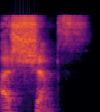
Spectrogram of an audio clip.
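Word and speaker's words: الشمس: is alif lam, and the lam assimilates, well, in some Arabics, okay, fine, the lam will assimilate to certain letters that follow it, that come from the front of the mouth, such that the lam is not pronounced. So ash-shams.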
